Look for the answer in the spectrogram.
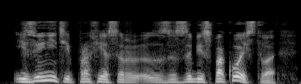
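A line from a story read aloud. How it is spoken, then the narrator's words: Stammering. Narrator (Russian): начинает он, заикаясь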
